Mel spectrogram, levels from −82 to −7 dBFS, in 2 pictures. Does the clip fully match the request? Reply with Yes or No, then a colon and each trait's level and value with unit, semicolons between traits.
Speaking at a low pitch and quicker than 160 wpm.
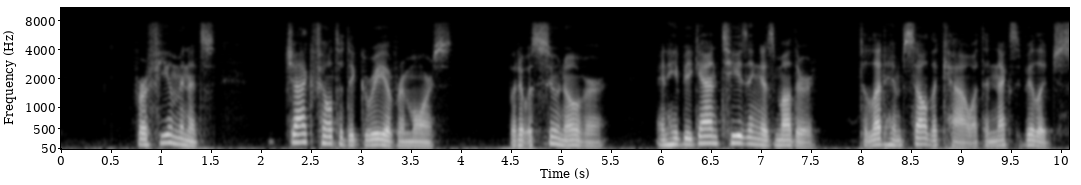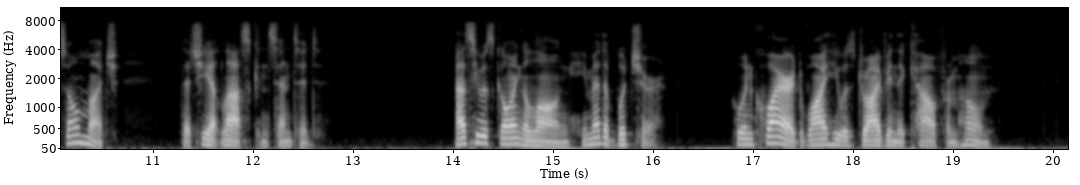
Yes: low, 120 Hz; average, 170 wpm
